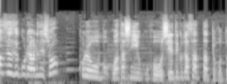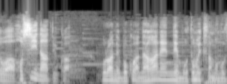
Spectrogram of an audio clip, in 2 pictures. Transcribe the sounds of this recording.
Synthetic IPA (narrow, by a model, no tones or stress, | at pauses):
ases̬eko̞ɾeaɾe̞d̪e̞ɕo̞ko̞ɾe̞o̞βat̪aɕiɲ̟iko̞ːɕie̞t̪e̞kɯd̪asat̪ːat̪ːeko̞t̪o̞βaho̞ɕiːnat̪o̞jɯ̟ka̰ | koɾeane̞bo̞kɯ̟βanaɡanẽ̞nːe̞mo̞t̪o̞me̞t̪e̞t̪amo̞nod̪e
